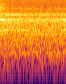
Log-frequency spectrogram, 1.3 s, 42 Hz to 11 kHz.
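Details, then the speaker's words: Apple iMac G5 loading the boot picker, with no operating system installed: a loud, steady rushing roar of the cooling fans at full speed, with a strong breeze from the exhaust vent; the cause is not clear. "oh they're gold the fans holy [ __ ] dude calm down boy I just loaded the boob picker is all oh my gosh this thing is gonna take off I can feel a nice breeze from the exhaust vent"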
